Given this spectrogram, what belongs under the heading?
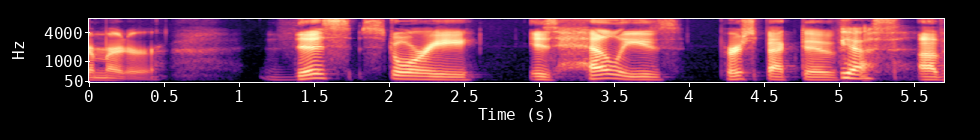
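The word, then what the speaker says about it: Hellie: I say Helly because it's Hell, but I'm going to say Helly too then.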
